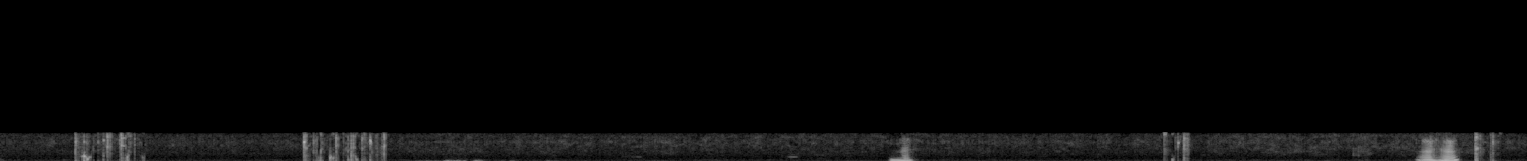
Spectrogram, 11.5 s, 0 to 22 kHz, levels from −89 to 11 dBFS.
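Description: GSM full-rate codec, throughout: the speech is squeezed through a vocal-tract model excited by a sparse, evenly spaced pulse train, consistent with the 13 kbps full-rate coder. Nothing survives above 4 kHz, and the voice carries a plainly audible buzzy, gravelly roughness.

GSM bit errors, at 0.56 to 1.09 s, 2.26 to 2.91 s, 8.72 to 8.93 s and 11.06 to 11.26 s: corrupted bits reach the decoder and scramble its filter, pitch and gain values frame by frame, so the voice breaks into squawks, pops and gargling in those stretches.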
